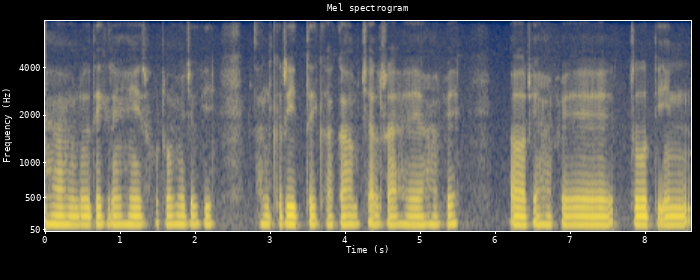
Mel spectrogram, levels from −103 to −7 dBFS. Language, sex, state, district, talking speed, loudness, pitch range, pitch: Hindi, male, Chhattisgarh, Raigarh, 160 wpm, -18 LUFS, 120-125 Hz, 125 Hz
